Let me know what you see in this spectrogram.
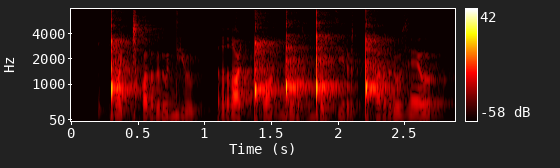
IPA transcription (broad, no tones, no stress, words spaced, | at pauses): ŋ͡ǃɒɪ̯ǀʰɔrudʲu | rɑʊ̯ǃʼɔ̤ɡ͡ǃɛ̤r ɡ͡ǃɪ tʲʌrǃʰɒ ruzɛ̤ʊ̯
